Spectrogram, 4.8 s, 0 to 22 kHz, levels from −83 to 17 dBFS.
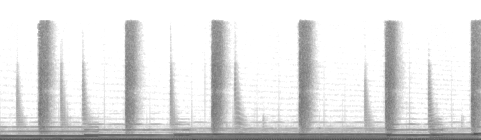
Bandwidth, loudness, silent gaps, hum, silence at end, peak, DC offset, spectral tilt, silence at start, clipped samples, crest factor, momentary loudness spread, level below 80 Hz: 19.5 kHz; -20 LUFS; none; none; 0 s; -4 dBFS; under 0.1%; -6 dB/octave; 0 s; under 0.1%; 16 dB; 2 LU; -32 dBFS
